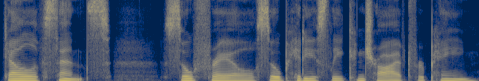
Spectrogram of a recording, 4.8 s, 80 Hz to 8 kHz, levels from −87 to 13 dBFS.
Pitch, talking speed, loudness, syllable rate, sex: 170 Hz, 125 wpm, -19 LUFS, 3.6 syllables/s, female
